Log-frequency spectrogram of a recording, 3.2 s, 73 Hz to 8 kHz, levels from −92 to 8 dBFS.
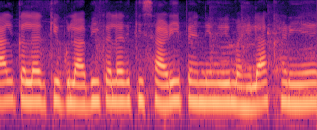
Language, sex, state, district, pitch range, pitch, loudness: Hindi, female, Jharkhand, Deoghar, 195-210 Hz, 200 Hz, -11 LUFS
